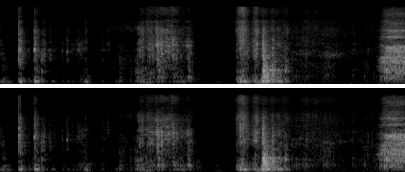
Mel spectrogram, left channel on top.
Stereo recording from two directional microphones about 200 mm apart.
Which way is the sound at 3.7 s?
50° right (ahead or behind).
